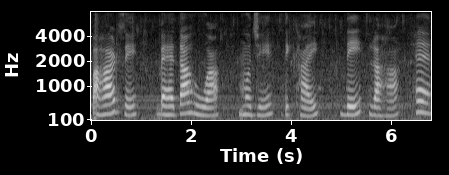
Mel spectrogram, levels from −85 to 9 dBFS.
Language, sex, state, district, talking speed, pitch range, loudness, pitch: Hindi, female, Madhya Pradesh, Dhar, 80 wpm, 220-250 Hz, -18 LUFS, 235 Hz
